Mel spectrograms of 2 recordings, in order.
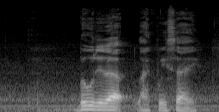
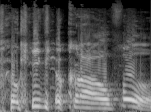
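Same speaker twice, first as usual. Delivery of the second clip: loud, high, laughing delivery; loud amused exclamation; laughing punchline; 9 semitones higher, 8 dB louder than usual. Real, not acted. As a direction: say it through a big laugh. Joking punchline after a laugh.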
